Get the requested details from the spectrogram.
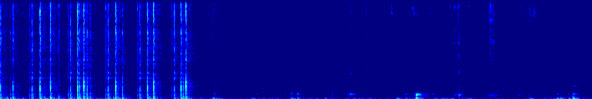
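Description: An empty, open, ribbed steel tin can, hollow with its inside visible, is tapped with fingertips while nails scratch across its ribs. For the first second and a half, dense bright scraping bursts fill the clip, then they give way to quieter, sparse, short metallic taps with a faint ring.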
